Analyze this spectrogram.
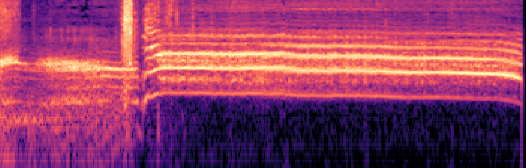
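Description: A cartoon squirrel lets out a long, loud, high scream.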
